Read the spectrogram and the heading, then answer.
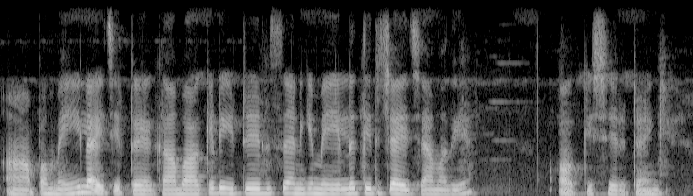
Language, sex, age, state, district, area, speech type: Malayalam, female, 30-45, Kerala, Palakkad, rural, spontaneous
